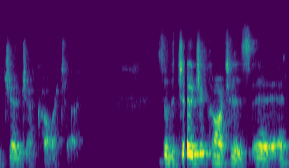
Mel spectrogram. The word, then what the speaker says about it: Yogyakarta: how to pronounce properly it looks like yogyakarta that has actually said to joe jakarta so the jojocart is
